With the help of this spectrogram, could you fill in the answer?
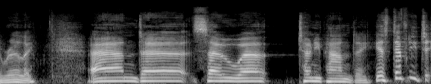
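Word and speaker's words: Tonypandy: be able to pronounce tony pandy not tony but ton as in pon ton um yeah whatever well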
